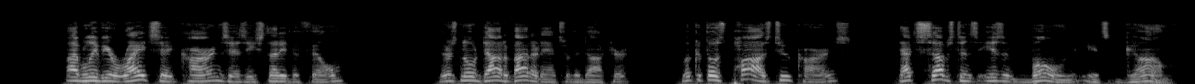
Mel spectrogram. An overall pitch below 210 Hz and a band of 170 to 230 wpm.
No: medium, 140 Hz; average, 160 wpm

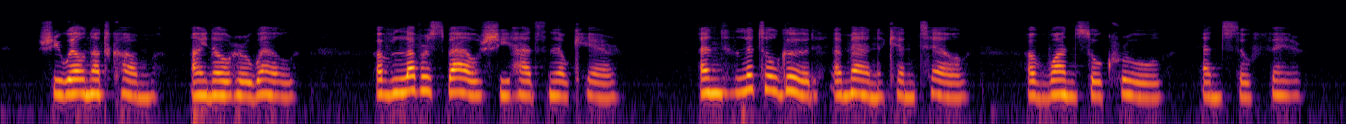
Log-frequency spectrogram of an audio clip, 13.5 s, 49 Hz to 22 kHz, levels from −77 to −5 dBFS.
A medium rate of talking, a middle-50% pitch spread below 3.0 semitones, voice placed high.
No: slow, 115 wpm; narrow, 2.4 semitones; high, 205 Hz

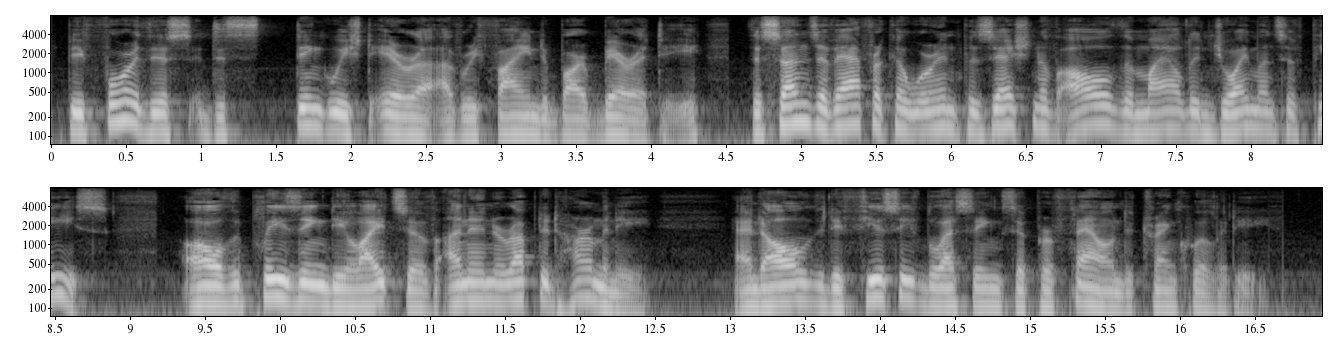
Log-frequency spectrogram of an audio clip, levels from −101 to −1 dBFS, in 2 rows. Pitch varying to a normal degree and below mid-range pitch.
Yes: average, 4.1 semitones; low, 115 Hz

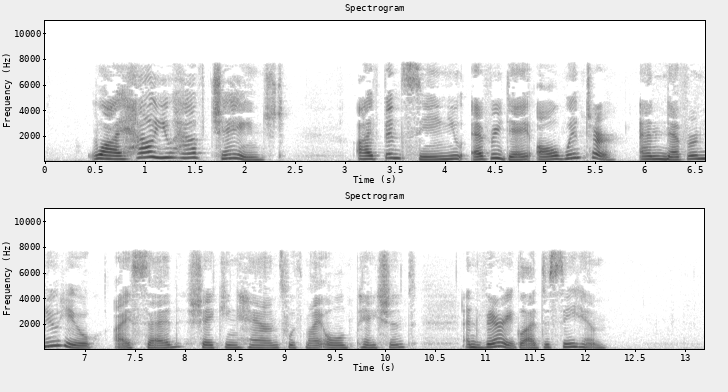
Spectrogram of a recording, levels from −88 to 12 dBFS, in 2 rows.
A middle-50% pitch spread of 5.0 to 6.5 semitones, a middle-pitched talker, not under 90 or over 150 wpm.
No: wide, 5.4 semitones; high, 225 Hz; average, 140 wpm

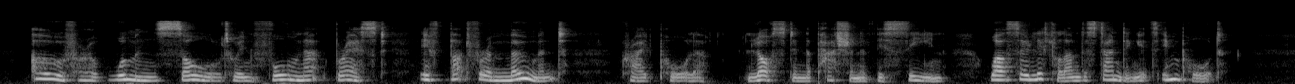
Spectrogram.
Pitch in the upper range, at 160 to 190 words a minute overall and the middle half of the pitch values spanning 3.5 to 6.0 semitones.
No: high, 195 Hz; slow, 135 wpm; average, 4.3 semitones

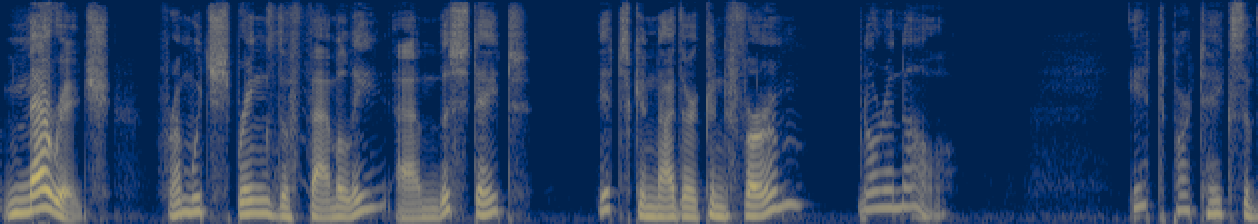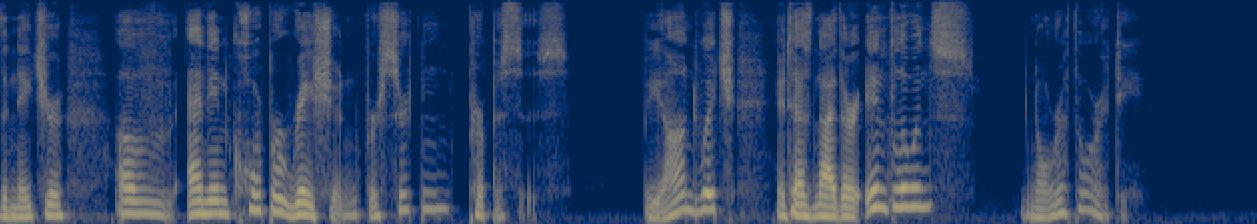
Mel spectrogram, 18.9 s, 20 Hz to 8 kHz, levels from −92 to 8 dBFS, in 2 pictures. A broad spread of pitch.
Yes: wide, 8.0 semitones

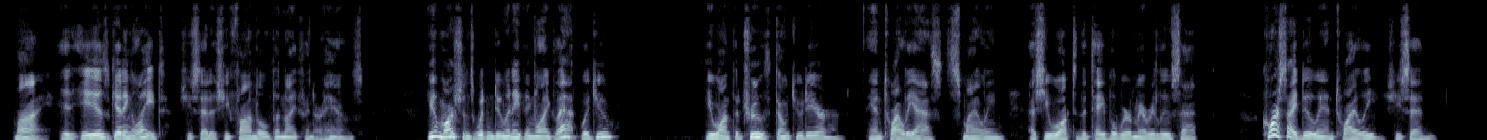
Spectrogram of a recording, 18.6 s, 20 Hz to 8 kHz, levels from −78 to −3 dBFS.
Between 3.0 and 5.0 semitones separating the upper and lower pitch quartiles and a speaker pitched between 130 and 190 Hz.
Yes: average, 4.5 semitones; medium, 140 Hz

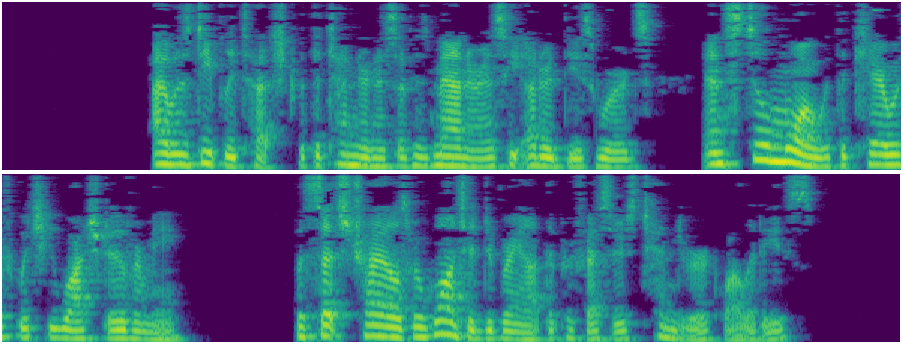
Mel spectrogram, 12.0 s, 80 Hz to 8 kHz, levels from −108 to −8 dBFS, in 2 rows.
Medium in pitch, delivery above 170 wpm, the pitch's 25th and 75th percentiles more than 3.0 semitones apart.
Yes: medium, 155 Hz; average, 195 wpm; average, 3.5 semitones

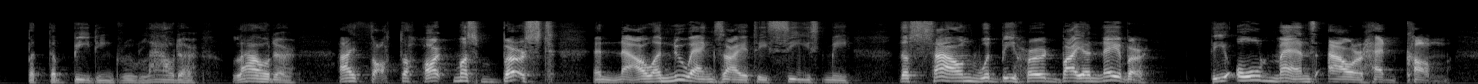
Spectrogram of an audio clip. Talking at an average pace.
No: slow, 130 wpm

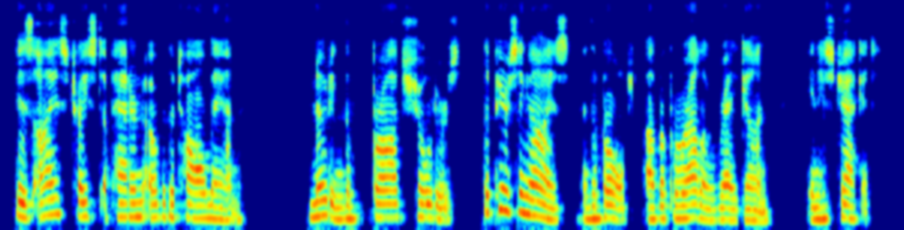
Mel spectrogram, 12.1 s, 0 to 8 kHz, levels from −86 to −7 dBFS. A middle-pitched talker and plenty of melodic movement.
No: medium, 170 Hz; average, 3.1 semitones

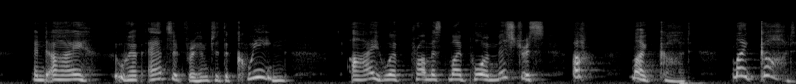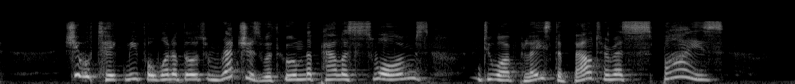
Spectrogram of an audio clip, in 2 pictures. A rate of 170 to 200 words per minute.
No: average, 160 wpm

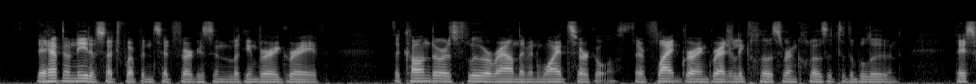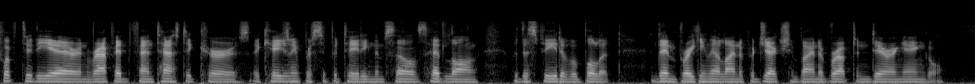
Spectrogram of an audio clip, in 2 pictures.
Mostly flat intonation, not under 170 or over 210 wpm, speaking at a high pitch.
No: narrow, 1.7 semitones; average, 190 wpm; low, 125 Hz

